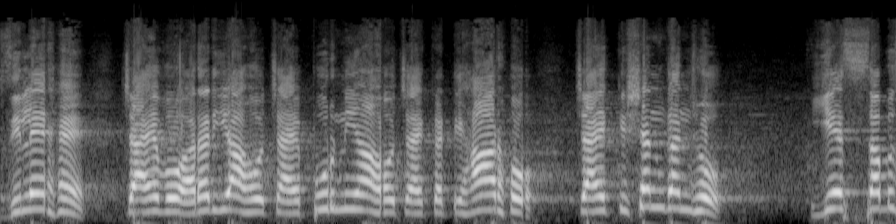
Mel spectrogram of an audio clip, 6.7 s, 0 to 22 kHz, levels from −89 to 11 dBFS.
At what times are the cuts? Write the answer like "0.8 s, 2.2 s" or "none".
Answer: none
